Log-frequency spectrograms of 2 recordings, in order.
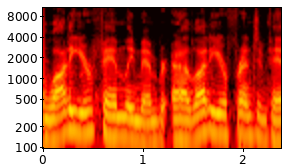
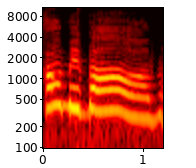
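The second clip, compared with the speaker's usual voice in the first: very high voice stretching one name out long. Imitating a mother telling people to use her first name: imitating Barb. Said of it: "That's a good impression".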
